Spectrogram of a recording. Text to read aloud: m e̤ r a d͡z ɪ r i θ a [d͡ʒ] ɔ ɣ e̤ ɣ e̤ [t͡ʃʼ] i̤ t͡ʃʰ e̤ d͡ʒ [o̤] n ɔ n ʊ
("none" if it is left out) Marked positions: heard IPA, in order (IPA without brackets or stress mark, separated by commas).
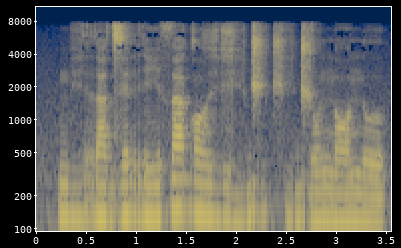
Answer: ɡ, d͡ʒ, o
